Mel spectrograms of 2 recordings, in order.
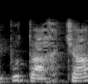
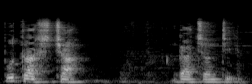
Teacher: o Visarga final mais uma palatal, como Cha, vira um S palatal. Então, em vez de Putrar Cha, vira Putras Cha.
